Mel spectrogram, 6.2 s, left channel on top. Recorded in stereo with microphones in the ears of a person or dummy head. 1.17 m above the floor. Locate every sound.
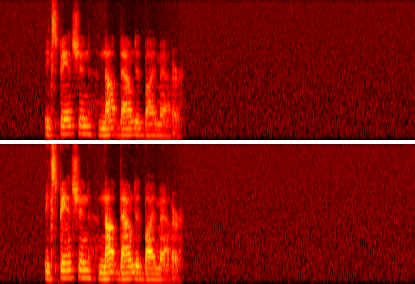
0.7 s a man speaking: 45° right (ahead or behind), 1.2 m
